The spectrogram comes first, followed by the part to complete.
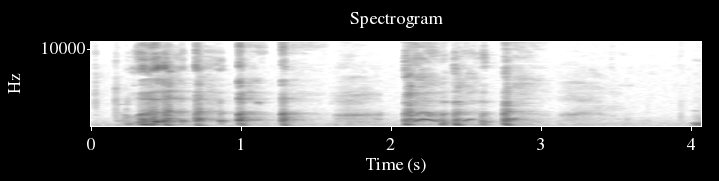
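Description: A woman coughing in two short bouts, one just after the start and a second about two seconds in.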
